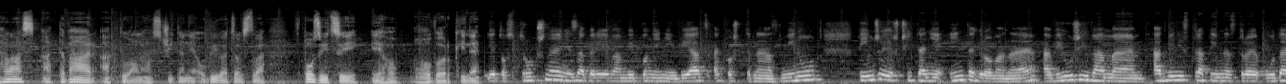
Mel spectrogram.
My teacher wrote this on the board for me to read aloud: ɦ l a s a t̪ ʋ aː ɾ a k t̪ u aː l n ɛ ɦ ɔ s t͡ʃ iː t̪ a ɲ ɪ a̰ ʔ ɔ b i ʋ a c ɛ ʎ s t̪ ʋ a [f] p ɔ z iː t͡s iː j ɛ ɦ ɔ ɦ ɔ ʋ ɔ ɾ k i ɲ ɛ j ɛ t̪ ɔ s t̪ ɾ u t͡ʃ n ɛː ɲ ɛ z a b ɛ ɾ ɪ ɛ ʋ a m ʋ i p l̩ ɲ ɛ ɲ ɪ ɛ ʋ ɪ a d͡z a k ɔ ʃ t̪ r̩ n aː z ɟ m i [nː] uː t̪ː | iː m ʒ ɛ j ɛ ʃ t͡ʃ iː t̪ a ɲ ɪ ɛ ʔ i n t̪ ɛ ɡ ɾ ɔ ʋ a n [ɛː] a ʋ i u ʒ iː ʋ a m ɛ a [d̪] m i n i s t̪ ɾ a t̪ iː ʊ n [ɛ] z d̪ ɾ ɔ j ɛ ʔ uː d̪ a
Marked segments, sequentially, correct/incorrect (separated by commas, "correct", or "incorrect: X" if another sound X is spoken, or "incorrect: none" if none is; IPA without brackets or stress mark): correct, incorrect: n, correct, correct, correct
